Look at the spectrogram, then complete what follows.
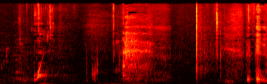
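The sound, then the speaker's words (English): Someone takes a sip of water: soft wet slurps, a couple of gulps and small mouth clicks spread over a few quiet seconds, with no talking. “I'm going to let you write that down while I take a drink of this water.”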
